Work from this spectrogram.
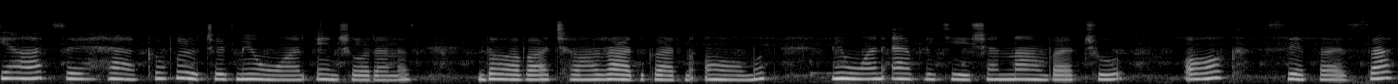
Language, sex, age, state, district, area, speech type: Kashmiri, female, 30-45, Jammu and Kashmir, Anantnag, urban, read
